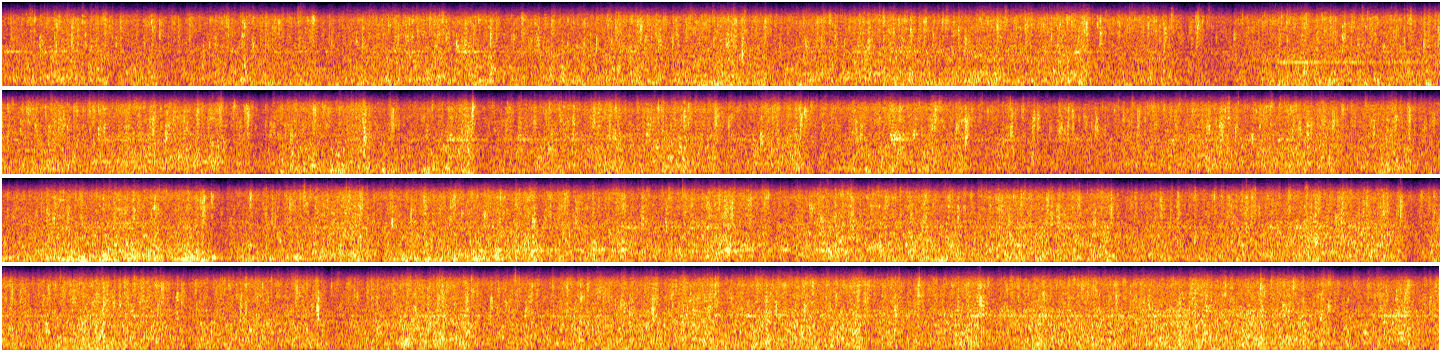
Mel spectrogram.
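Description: Heavy rain falling steadily: a dense, even hiss of drops that stays at the same level throughout.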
